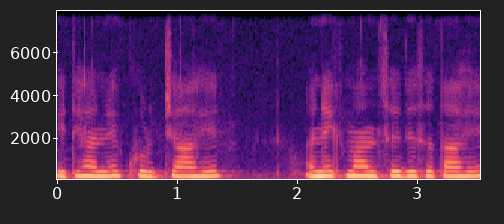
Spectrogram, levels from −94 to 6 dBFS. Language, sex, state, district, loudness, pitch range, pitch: Marathi, female, Maharashtra, Chandrapur, -14 LUFS, 220-230 Hz, 225 Hz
